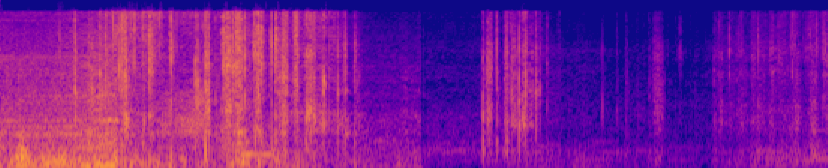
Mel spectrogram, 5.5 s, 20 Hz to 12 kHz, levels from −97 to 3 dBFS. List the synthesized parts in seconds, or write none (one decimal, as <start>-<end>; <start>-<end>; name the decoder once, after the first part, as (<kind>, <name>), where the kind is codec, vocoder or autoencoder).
1.8-3.2 (codec, SNAC)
